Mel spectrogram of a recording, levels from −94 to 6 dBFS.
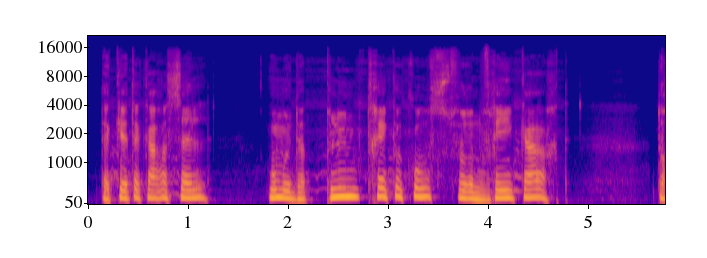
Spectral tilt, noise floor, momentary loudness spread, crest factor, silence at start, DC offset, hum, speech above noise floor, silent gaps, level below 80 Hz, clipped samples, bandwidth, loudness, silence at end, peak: -7.5 dB/octave; -69 dBFS; 6 LU; 14 dB; 0.15 s; under 0.1%; none; 47 dB; none; -68 dBFS; under 0.1%; 14.5 kHz; -23 LUFS; 0 s; -8 dBFS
